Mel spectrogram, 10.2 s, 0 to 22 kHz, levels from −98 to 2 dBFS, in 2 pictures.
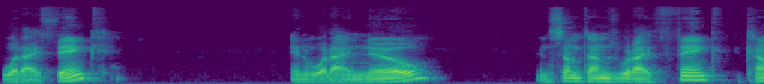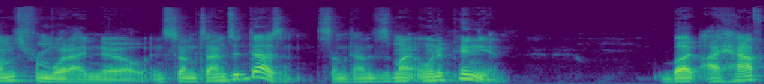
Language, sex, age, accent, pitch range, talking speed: English, male, 40-59, American, 95-130 Hz, 170 wpm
